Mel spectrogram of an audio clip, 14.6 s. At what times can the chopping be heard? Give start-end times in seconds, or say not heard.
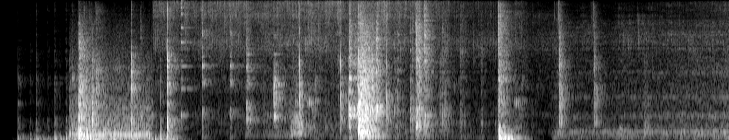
1.4-3.0, 6.0-7.9, 11.1-13.0.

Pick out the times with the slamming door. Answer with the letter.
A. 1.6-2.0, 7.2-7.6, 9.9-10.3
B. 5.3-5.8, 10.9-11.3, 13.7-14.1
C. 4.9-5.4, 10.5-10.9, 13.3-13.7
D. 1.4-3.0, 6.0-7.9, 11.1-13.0
A.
